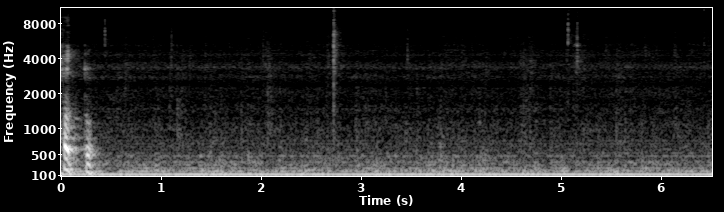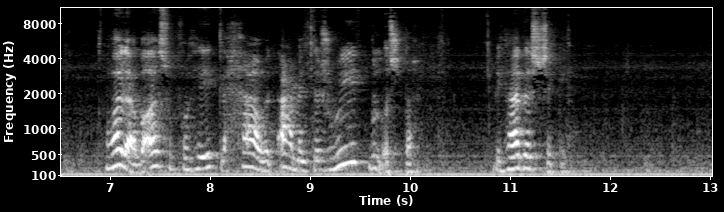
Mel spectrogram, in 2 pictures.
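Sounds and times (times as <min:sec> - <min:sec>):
low background hum: 0:00.0 - 0:13.0.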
